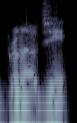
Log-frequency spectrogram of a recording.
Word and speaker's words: Bruno Jean: If you're if you're coming, if you're Haitian or French, you're gonna say buo. That's how you say my name. But obviously, if you're speaking English, it's Bruno G.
